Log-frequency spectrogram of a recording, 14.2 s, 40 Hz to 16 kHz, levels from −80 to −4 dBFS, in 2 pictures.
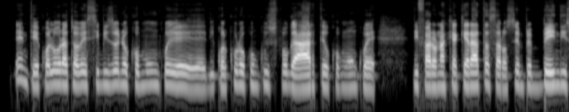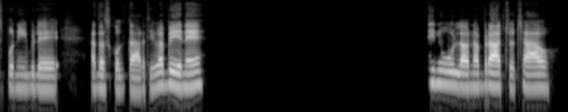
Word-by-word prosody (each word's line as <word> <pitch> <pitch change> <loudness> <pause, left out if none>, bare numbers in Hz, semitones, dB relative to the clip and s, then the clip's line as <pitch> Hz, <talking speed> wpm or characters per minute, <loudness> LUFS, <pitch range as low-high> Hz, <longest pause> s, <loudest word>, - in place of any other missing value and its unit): Enti 200 -8 -6
e - - -2
qualora 175 +2 +1
tu 175 - -5
avessi 170 +1 -3
bisogno 175 0 -3
comunque, 165 -4 -4
ehm, - - -8
di 150 +2 -13
qualcuno 150 +4 -5
con 170 +1 -11
cui 175 +2 -12
sfogarti 155 -2 +5
o 155 - -4
comunque, 150 -1 -7 0.4
di 165 - -6
fare 160 -1 +4
una 155 0 +2
chiacchierata, 165 +2 +4
sarò 155 -3 -2
sempre 165 +2 -6
ben 165 +3 +2
disponibile 150 -4 -5 0.4
ad - - -4
ascoltarti, 135 -1 -3
va 170 +3 +1
bene? 170 0 +3 2.8
Di 195 0 -4
nulla. 175 -4 0
Un 155 - -3
abbraccio. 160 -2 +4
Ciao. 150 0 0
160 Hz, 135 wpm, -23 LUFS, 150-175 Hz, 2.8 s, sfogarti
